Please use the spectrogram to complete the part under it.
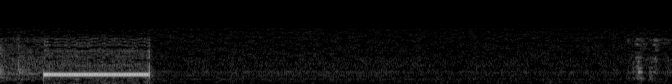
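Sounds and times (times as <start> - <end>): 
electronic hotel room telephone ringing: 0.4 - 1.5.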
